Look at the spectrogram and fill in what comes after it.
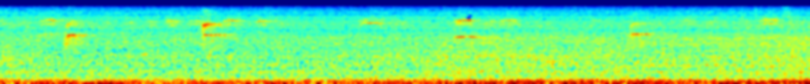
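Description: Small birds chirping faintly in short, high notes about once a second, over a low steady background hum.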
